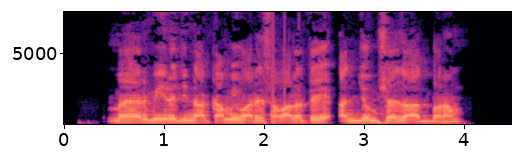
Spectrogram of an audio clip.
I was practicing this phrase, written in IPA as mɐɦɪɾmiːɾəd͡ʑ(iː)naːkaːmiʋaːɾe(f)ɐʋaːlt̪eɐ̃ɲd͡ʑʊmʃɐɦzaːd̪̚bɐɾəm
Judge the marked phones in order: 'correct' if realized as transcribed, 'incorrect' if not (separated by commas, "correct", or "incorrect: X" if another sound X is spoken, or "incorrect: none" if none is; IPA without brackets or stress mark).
correct, incorrect: s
